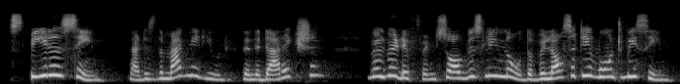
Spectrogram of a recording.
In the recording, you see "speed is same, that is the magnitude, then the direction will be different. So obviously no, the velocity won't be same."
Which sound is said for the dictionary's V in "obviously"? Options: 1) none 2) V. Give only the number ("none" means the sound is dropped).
2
